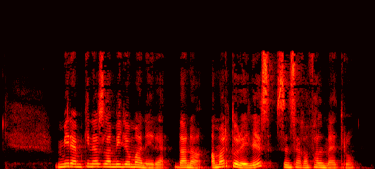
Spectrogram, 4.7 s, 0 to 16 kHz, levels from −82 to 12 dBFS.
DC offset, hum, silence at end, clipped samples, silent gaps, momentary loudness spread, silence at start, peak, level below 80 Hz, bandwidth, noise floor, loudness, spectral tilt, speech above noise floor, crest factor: under 0.1%; none; 0.25 s; under 0.1%; none; 8 LU; 0.7 s; -10 dBFS; -72 dBFS; 11.5 kHz; -55 dBFS; -27 LUFS; -4.5 dB/octave; 28 dB; 18 dB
